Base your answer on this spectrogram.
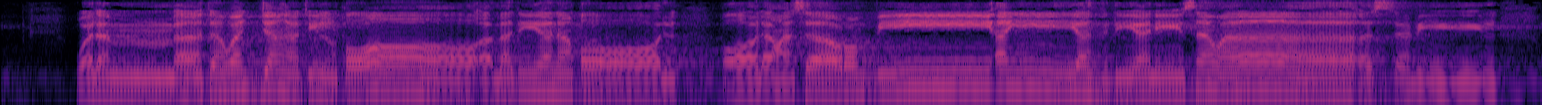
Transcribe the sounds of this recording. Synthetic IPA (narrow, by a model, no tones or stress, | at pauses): walamːaːt̪awad͡ʒːahat̪ɪlqɑ | ʔamad̪ijanaqɑːl | qɑːlaʕasaːɾˤɑbːiː | ʔanjaɦd̪ɪjaniːsawaː | ʔasːabiːl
